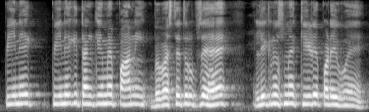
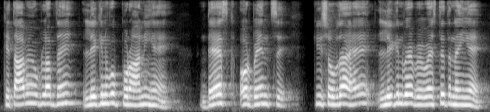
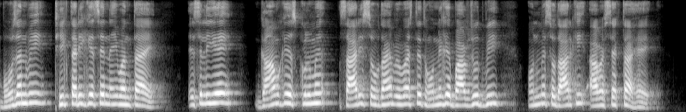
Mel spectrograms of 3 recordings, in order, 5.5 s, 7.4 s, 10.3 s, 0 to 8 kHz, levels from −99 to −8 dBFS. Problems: none marked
